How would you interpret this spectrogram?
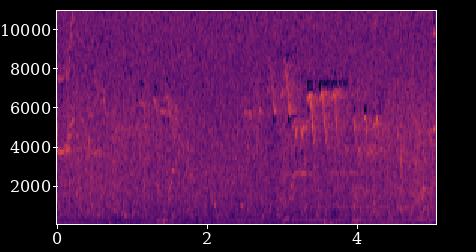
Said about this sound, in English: The golden shower. Listen. Can you hear it? It calls to me.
